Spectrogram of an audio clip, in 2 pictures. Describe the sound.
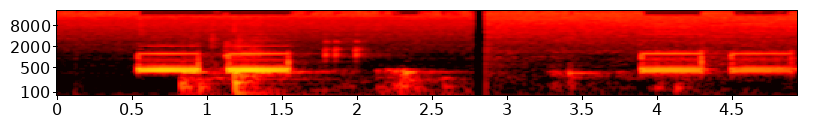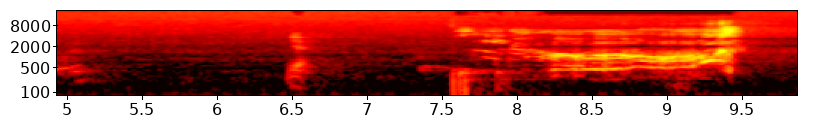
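A telephone rings in short double bursts, two pairs separated by a pause of a few seconds, with quieter sounds in between and a busier warbling noise near the end.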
